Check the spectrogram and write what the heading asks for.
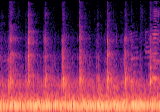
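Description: Taiko drum ensemble playing: an even run of sharp stick strokes on the drum heads, about four a second, over a loud, continuous deep rumble.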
